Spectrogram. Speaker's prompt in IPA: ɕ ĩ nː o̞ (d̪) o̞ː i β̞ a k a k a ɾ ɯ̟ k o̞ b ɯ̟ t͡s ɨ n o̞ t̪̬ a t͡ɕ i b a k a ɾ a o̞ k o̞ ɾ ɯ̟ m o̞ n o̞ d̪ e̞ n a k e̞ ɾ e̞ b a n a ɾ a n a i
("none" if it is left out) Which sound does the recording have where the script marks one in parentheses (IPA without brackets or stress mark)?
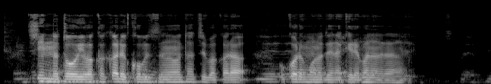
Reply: t̪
